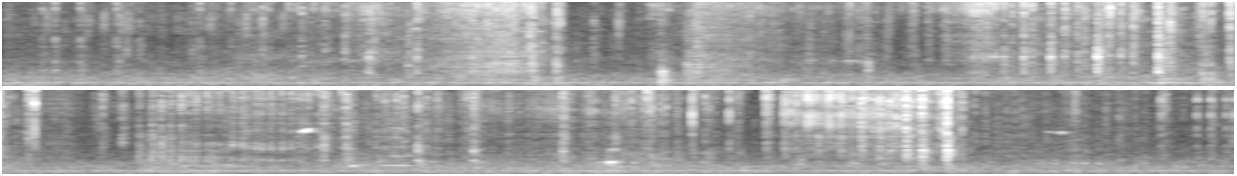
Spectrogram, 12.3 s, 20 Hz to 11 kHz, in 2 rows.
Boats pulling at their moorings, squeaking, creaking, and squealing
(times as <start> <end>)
7.5 9.6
